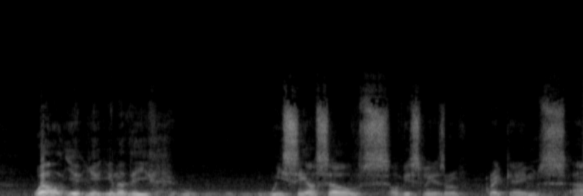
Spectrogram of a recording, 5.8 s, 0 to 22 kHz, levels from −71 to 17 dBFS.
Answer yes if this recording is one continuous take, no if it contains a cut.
no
